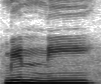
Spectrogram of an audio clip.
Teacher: Minni, terdapat 2 hukum tajwid. Pertama, gunnah karena terdapat huruf nun bertasydid dan dibaca dengung sampai 2 harokat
